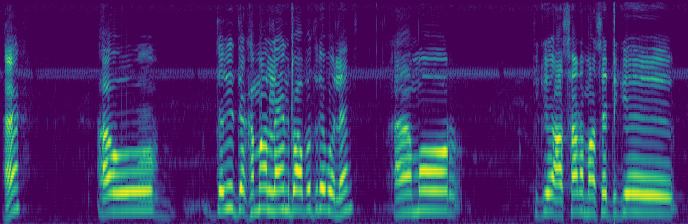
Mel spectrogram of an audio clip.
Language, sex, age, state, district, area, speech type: Odia, male, 60+, Odisha, Balangir, urban, spontaneous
